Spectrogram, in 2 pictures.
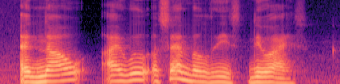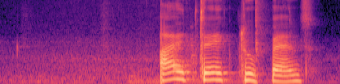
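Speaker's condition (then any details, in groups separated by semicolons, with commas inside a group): Parkinson's disease; tremor of hands and body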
